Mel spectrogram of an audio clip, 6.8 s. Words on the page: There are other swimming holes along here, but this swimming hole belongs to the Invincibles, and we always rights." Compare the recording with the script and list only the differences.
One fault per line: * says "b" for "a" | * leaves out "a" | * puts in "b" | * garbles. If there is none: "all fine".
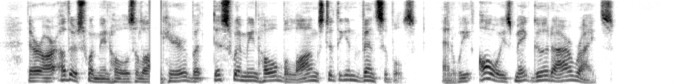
* puts in "make good our"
